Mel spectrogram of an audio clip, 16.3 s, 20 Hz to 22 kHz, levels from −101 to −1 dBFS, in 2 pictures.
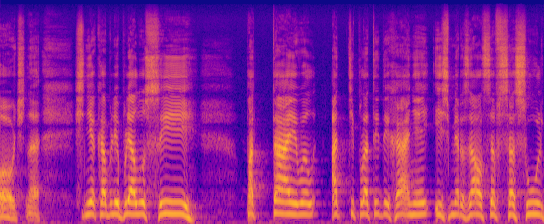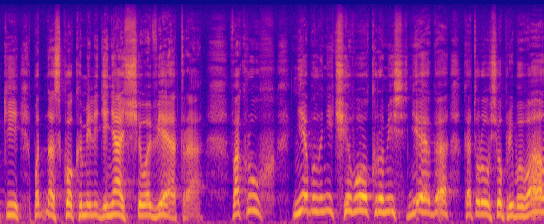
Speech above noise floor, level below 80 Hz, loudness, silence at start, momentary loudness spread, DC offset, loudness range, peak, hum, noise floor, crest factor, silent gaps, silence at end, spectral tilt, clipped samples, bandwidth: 29 dB; -58 dBFS; -22 LUFS; 0 s; 10 LU; under 0.1%; 2 LU; -4 dBFS; none; -51 dBFS; 18 dB; none; 0 s; -4.5 dB/octave; under 0.1%; 18.5 kHz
